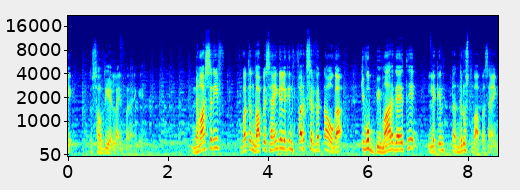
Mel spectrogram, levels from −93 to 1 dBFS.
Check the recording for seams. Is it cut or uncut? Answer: uncut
